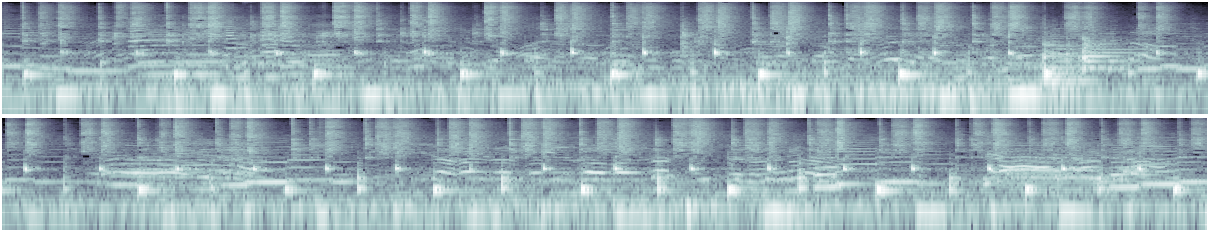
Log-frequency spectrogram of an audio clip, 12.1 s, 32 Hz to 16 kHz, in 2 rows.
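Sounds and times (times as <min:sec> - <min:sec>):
live band playing latin dance music: 0:00.0 - 0:12.0
upright bass line: 0:00.0 - 0:12.0
pitched drum hits: 0:01.8 - 0:07.0.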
